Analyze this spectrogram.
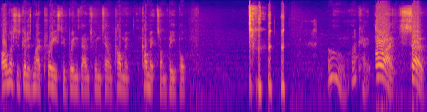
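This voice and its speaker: A man running a tabletop role-playing game on stream. He narrates scenes and talks rules in a relaxed way, with pauses and fillers. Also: mid-range voice, slightly rough, soft background music, rough recording. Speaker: game master.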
